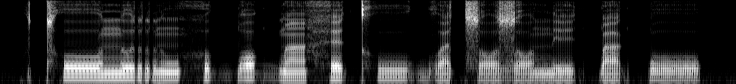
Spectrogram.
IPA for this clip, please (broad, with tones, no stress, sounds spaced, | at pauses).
tʰ oː˦ n ʊ˦ r ũ˨ h ʊ˦ ɡ͡b ɔ˦ ɡ͡b ã˨ h ɛ˦ kʰ uː˦ ɡʷ a˨ t͡s ɔ˨ z ɔ˨ n eː˨ k͡p a˨ k͡p o˨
